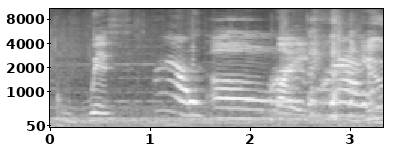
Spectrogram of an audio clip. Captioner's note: meows; laughter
